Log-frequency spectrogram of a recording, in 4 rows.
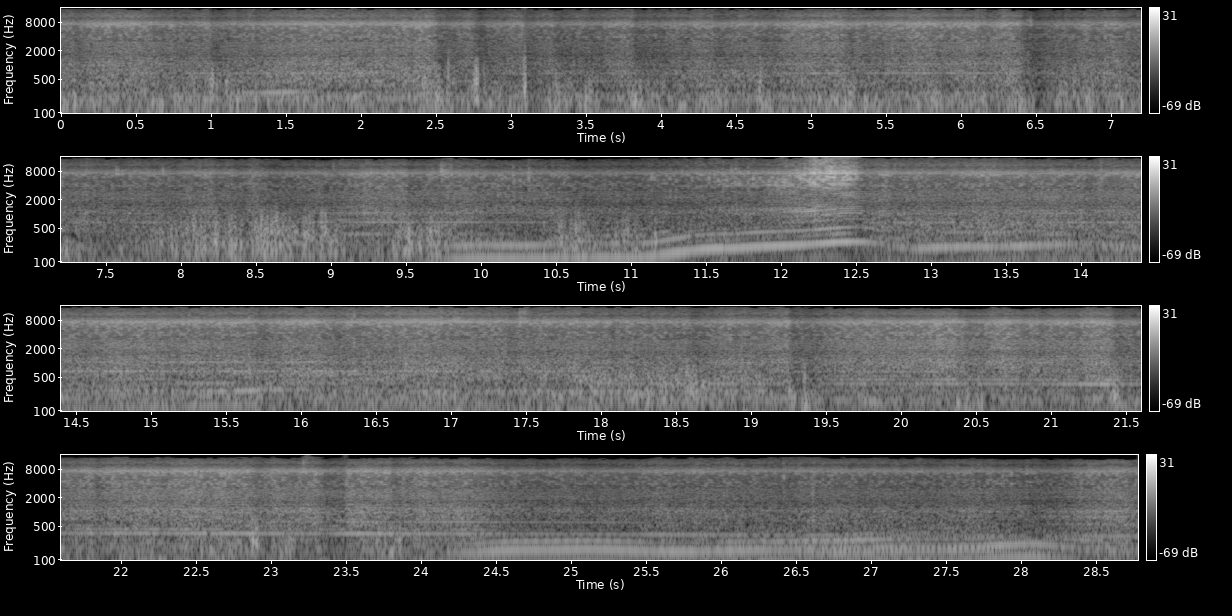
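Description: A 4x4's engine driving hard over sand dunes over a steady low rumble. About eleven seconds in the engine revs up sharply, and it rises and falls again several times near the end.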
